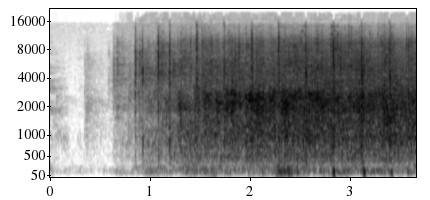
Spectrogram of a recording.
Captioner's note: applause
